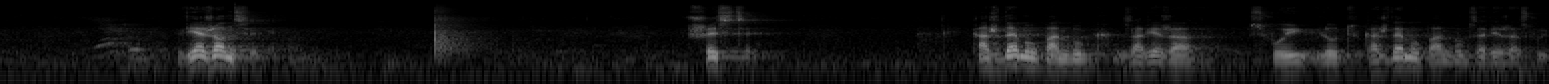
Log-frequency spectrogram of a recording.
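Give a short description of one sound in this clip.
An elderly man speaks slowly and solemnly through a microphone in a large echoing hall.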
